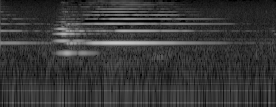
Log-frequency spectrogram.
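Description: Violin playing sustained high notes in contemporary chamber music. One note fades at the start, then a new note enters about a second in, swells and dies away.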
